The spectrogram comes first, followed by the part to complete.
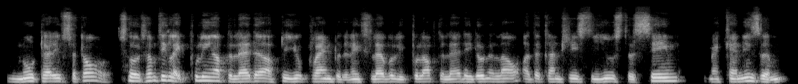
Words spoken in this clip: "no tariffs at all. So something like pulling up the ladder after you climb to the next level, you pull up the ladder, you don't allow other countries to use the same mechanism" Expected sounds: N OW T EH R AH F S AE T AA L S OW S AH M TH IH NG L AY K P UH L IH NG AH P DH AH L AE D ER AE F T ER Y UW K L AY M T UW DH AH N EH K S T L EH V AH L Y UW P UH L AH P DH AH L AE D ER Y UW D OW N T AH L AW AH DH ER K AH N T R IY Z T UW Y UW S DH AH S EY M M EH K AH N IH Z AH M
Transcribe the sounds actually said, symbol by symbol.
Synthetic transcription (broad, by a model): N OW T EH R AH F S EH T AA L S OW S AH M T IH NG L AY K P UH L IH NG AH P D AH L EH D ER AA F T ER Y UW K L AY M T UW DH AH N EH K S T L EH V AH L Y UW P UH L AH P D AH L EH D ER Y D OW N T AH L AW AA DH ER K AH N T R IY S T UW Y UW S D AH S EY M M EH K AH N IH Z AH M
